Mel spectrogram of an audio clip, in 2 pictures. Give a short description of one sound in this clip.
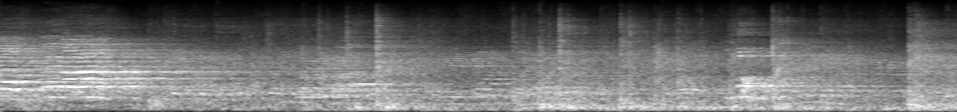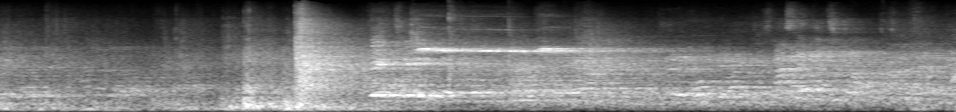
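A ball thuds as players kick it in a large echoing hall.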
